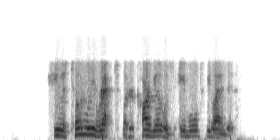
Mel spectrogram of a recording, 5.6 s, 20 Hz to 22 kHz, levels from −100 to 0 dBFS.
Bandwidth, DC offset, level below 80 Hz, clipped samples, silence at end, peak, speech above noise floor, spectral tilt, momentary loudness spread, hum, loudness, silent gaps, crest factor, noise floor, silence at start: 3.8 kHz; under 0.1%; -54 dBFS; under 0.1%; 0.95 s; -8 dBFS; over 66 dB; -11 dB/octave; 13 LU; none; -25 LUFS; none; 18 dB; under -90 dBFS; 1.05 s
